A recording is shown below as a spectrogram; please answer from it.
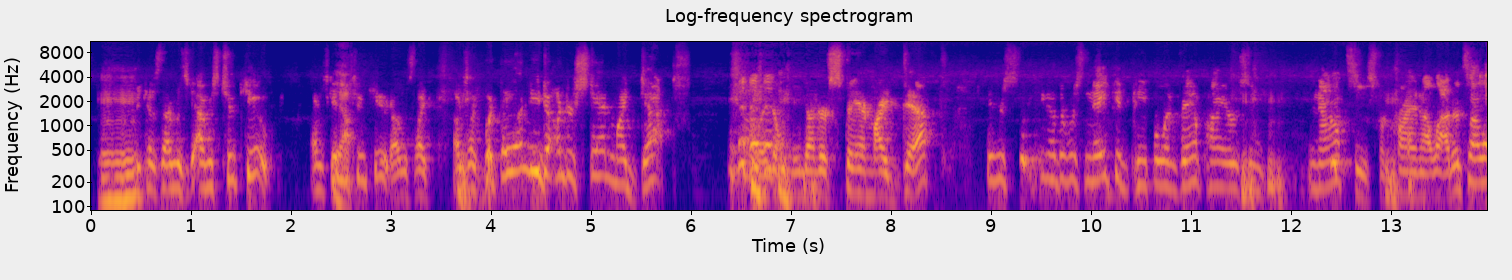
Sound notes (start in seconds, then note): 6.4 laughing; 11.6 laughing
